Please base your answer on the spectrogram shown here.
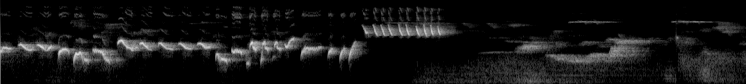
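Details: White-rumped shama lure song to trigger replies from other shamas: a rapid run of varied whistled and trilled notes, a high buzzy burst, then quieter warbles.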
